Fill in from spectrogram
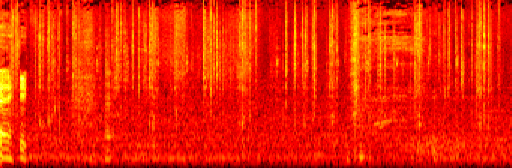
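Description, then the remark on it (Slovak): Persistent crunchy rattling and irregular clicking from a worn car part, steady, over a low engine-like rumble, with a couple of sharper knocks at the start. “Je to super zvuk, akože perfektný. Tak si toto chrumka. Taký crispy. Toto auto je také crispy chicken.”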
